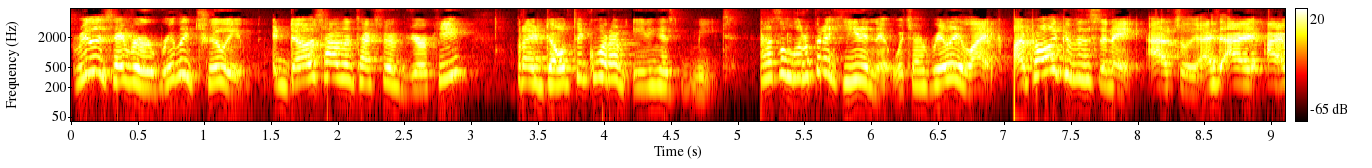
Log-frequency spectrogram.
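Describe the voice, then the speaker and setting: A woman's voice: on the high side, bright, forceful tone, poor audio. A young woman reviewing snacks in a casual vlog, chatty and laughing often, filling her talk with "like".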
